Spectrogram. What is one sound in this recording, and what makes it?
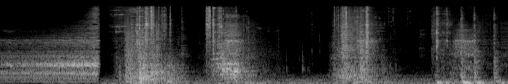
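A clip on a strap clinks and rattles.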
